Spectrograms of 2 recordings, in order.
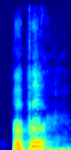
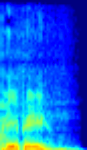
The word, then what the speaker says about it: Pepe: Also, Is that dude, how it's pronounced? Pepe? Yeah, it's not Pee-Pee.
